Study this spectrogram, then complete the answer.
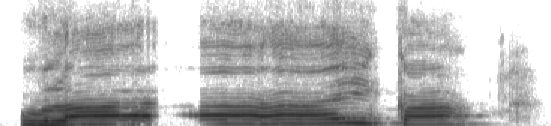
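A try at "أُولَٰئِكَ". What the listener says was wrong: মাশাআল্লাহ, মাশাআল্লাহ।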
